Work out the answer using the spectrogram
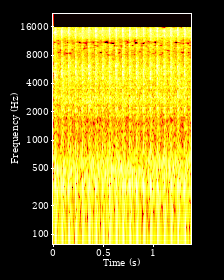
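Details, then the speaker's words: Used Yamaha Jupiter Z (Robot) in poor condition, first start idling: loud fast even thumping with harsh rattle; exhaust leak and suspected clutch damage, piston to be replaced. "nah ini agak ini berarti ada kesalahan di apa ada kerusakan di bagian perkopringan nah ini guys kita lihat kita dengan suaranya yang pasti ini knalpotnya"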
